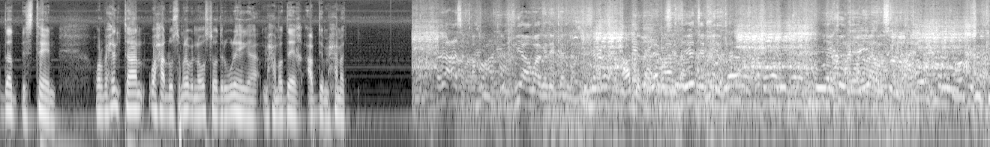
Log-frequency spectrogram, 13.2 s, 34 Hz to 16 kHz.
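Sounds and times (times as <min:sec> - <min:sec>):
speech: 0:00.0 - 0:04.8, 0:06.1 - 0:13.1
sheep and goats bleating at a busy livestock market: 0:05.5 - 0:06.0, 0:07.7 - 0:08.6, 0:09.6 - 0:11.0, 0:11.8 - 0:13.1
crowd chatter: 0:05.5 - 0:13.1.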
